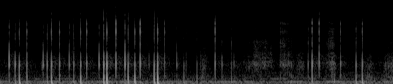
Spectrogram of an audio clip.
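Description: Long nails scratch and tap the solid wooden back of a wooden paddle hairbrush with pins, making a rapid series of sharp, dry clicks mixed with brief scratchy rasps. The taps are short and stop quickly, with no ring after each one, over a faint steady low hum.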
